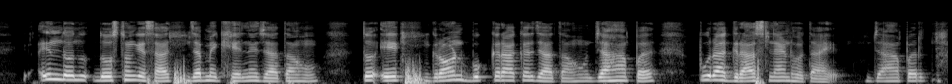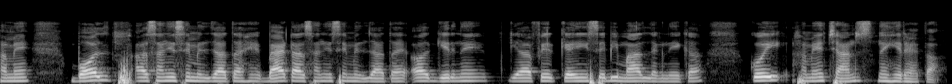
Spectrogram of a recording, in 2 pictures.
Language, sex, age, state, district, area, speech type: Urdu, male, 18-30, Telangana, Hyderabad, urban, spontaneous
